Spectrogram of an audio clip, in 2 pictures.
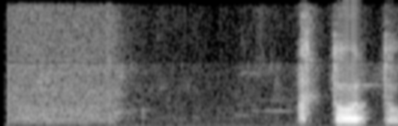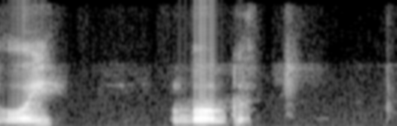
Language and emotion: Russian, neutral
